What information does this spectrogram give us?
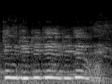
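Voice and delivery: high, loud whistle sounds do do do; mock whistle tune. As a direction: imitate the bar guy's whistle, high and loud. Imitating a Tijuana bar whistle.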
